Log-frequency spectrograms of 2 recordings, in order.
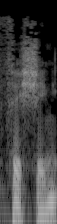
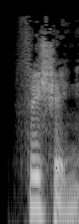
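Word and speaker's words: phishing: we should explain that even though the pronunciation is the same this variety of fishing is spelled with a pH and not an F right fishing is quite a recent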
